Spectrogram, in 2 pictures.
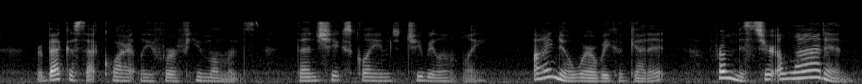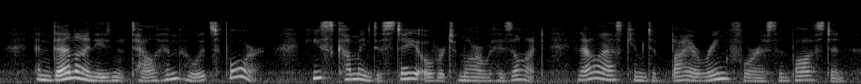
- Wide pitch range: Yes, wide, 6.0 semitones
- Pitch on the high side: No, medium, 180 Hz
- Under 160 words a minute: No, average, 180 wpm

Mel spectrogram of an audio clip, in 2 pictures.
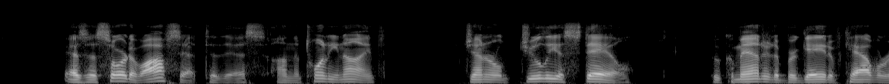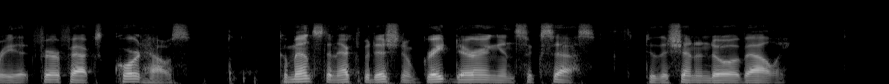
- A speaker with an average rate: No, slow, 120 wpm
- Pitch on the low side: Yes, low, 110 Hz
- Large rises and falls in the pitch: No, average, 3.7 semitones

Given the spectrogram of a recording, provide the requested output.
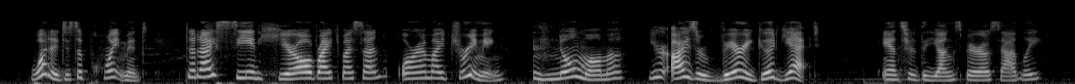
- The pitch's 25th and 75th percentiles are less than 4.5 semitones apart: No, average, 5.0 semitones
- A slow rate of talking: No, average, 165 wpm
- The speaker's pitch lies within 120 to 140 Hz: No, very high, 270 Hz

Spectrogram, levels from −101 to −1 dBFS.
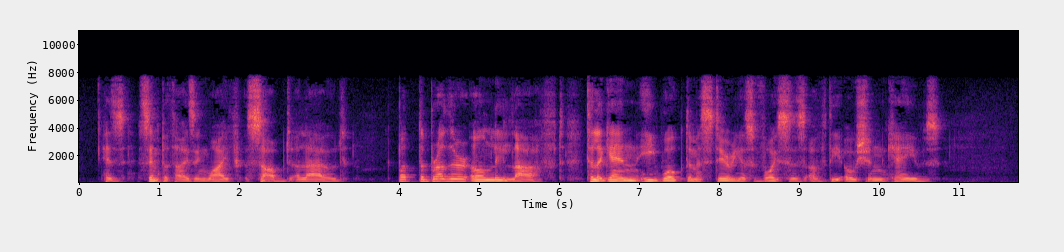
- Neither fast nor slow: No, slow, 105 wpm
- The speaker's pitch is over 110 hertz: No, low, 105 Hz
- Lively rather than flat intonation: Yes, wide, 6.1 semitones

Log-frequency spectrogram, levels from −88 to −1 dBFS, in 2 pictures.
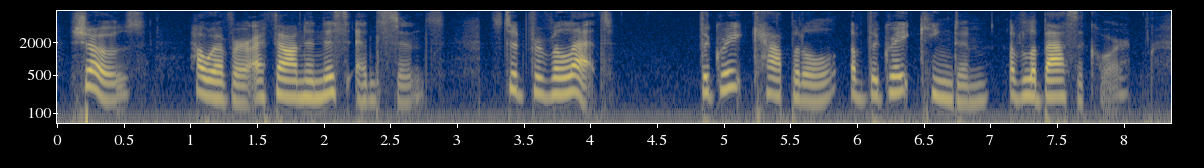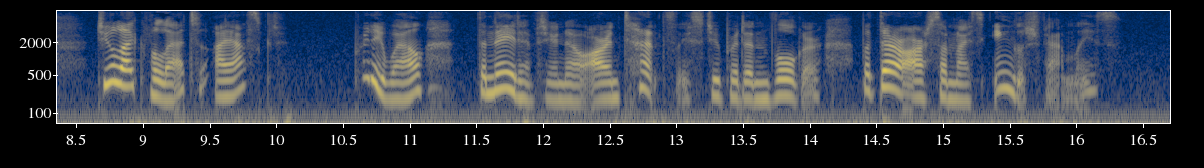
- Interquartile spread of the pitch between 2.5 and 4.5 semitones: No, average, 5.0 semitones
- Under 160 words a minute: Yes, average, 150 wpm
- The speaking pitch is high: Yes, high, 200 Hz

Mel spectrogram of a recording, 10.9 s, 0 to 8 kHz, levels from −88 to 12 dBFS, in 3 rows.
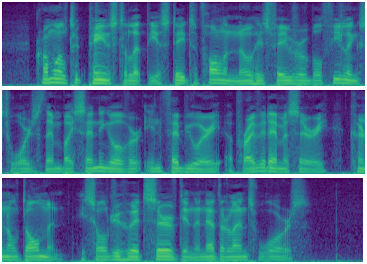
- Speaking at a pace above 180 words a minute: Yes, average, 190 wpm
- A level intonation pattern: Yes, narrow, 1.8 semitones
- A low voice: Yes, low, 105 Hz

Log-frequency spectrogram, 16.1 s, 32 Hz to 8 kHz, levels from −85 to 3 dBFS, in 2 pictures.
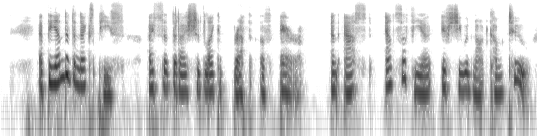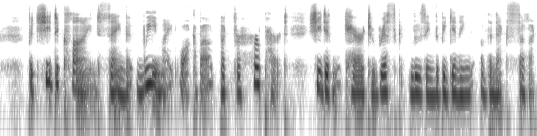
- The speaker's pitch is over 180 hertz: Yes, high, 190 Hz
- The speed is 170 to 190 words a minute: No, average, 200 wpm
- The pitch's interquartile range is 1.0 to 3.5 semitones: No, average, 4.1 semitones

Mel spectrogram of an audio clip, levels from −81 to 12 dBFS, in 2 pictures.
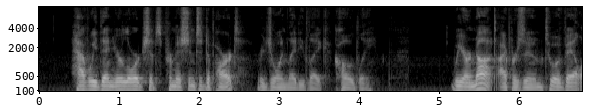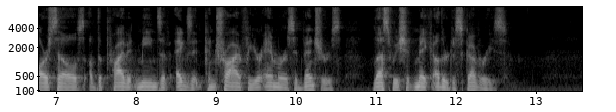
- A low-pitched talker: Yes, very low, 95 Hz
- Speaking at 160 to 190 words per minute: Yes, average, 165 wpm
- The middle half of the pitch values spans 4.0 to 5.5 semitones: No, average, 3.1 semitones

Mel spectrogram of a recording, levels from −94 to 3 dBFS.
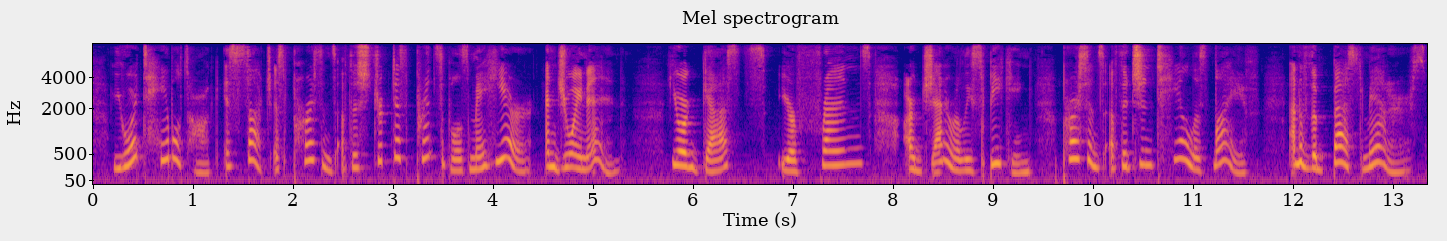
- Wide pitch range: Yes, wide, 9.0 semitones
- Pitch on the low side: No, very high, 265 Hz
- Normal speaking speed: Yes, average, 155 wpm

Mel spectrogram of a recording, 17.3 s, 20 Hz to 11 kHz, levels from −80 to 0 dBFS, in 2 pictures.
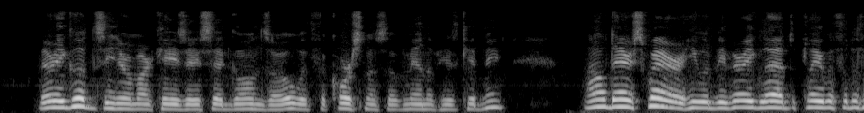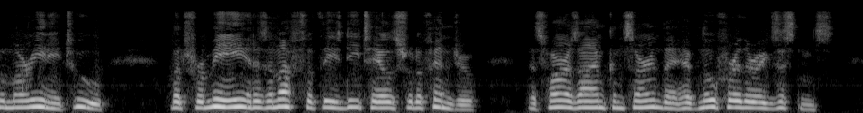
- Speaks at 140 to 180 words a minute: No, average, 190 wpm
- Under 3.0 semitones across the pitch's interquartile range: No, average, 4.2 semitones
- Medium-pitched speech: Yes, medium, 175 Hz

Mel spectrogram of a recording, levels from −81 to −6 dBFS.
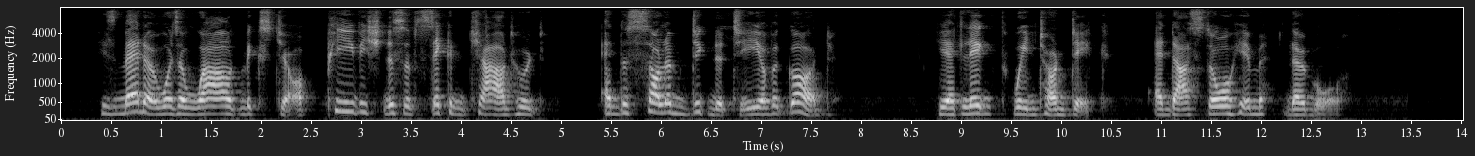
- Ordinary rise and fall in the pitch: Yes, average, 3.9 semitones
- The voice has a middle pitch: No, high, 195 Hz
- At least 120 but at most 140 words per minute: Yes, slow, 135 wpm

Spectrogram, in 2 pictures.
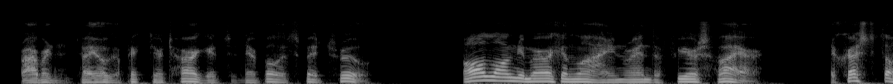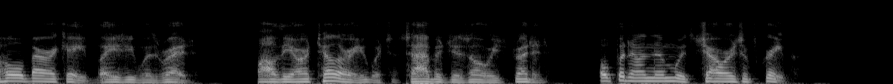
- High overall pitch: No, low, 115 Hz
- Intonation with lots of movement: No, average, 4.9 semitones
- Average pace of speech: Yes, average, 150 wpm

